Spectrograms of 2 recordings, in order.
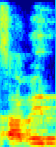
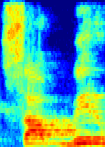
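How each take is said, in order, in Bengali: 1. "b" ধ্বনিটি একক এবং হ্রস্ব। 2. "b" ধ্বনিটি দ্বিত্ব এবং দীর্ঘ করে উচ্চারিত হয়। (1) "ওরা সাবির বলে" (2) "জীবনেও সাব্বির বলে না"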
